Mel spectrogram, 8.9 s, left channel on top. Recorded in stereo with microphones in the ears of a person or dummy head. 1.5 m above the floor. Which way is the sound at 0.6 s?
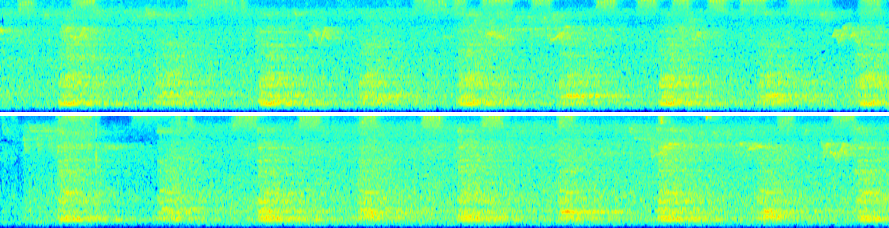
85° right.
